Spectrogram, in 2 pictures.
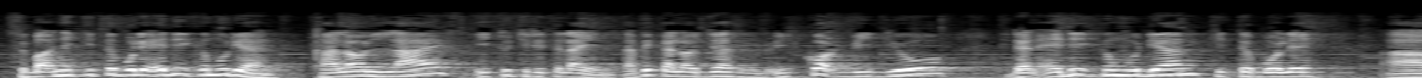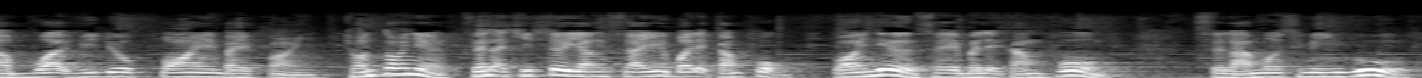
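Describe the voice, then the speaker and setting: A man's voice: a little high, expressive, normal speed, a little mellow, soft background music. A man with a Malaysian Malay accent giving casual step-by-step tips to camera, explaining in an easygoing way. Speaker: content creation coach. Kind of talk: casual instructional talk to camera.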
